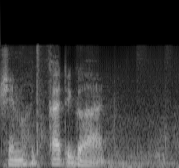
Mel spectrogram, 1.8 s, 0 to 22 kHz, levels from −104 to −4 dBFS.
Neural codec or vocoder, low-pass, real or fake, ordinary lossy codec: codec, 16 kHz, 0.5 kbps, X-Codec, HuBERT features, trained on LibriSpeech; 7.2 kHz; fake; none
